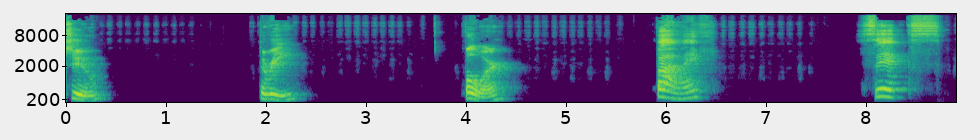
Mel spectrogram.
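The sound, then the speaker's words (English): Five brief bursts of pencil scratching on paper, evenly spaced about two seconds apart, each a quick scribble with silence between, as counters in a ten frame are colored in with a pencil while being counted. “Let's color these counters in the 10 frame while we count them at the same time.”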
